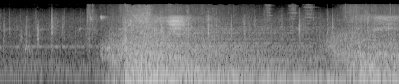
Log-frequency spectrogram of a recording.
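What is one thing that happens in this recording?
A campfire crackles and roars.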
